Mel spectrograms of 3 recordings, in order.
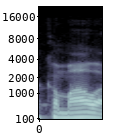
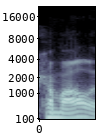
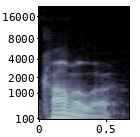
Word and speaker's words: Kamala: I I keep getting corrected on how to pronounce her name but I don't mean to disrespect when I call her Cala I just thought it was her [ __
